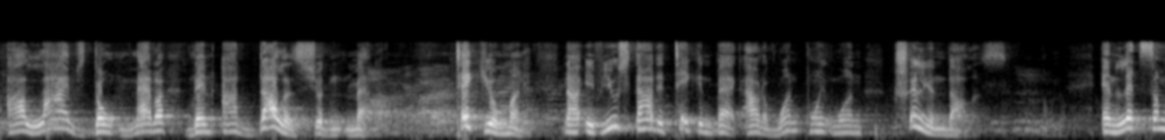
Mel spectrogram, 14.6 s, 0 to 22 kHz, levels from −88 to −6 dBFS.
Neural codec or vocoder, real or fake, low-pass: none; real; 7.2 kHz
